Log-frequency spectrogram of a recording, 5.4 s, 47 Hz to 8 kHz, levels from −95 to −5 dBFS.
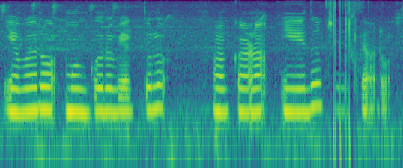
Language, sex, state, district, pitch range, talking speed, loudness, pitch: Telugu, female, Andhra Pradesh, Sri Satya Sai, 260-275 Hz, 65 wpm, -16 LUFS, 265 Hz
